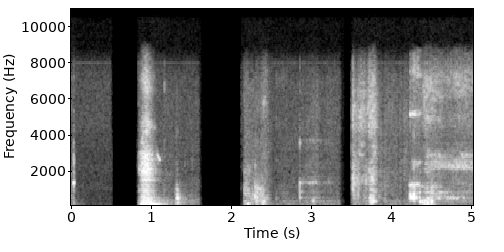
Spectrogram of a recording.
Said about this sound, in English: Dogs.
